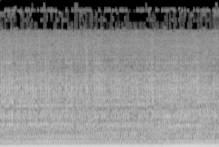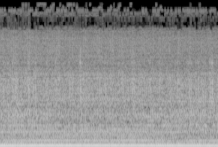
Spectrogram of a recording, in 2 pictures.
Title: Rod knock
